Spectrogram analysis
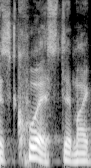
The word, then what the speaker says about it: Quist: And your last name is Quist. Am I correct? Is that how you pronounce it?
